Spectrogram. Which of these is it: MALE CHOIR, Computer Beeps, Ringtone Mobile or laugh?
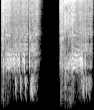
Computer Beeps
